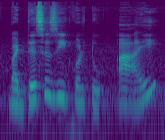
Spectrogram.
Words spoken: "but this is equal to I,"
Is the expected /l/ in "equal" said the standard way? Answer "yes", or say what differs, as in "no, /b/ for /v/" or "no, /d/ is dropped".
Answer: yes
